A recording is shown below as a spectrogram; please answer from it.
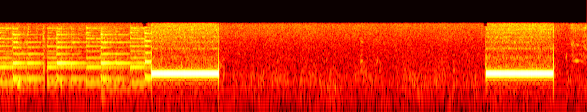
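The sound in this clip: Telephone line tones while a call connects: a short burst of mixed tones, then two long, steady mid-pitched beeps of about a second each, separated by a roughly four-second quiet gap of low line hiss.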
